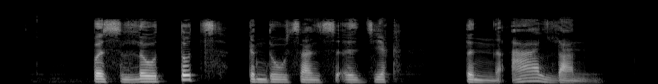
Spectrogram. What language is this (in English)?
Taroko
